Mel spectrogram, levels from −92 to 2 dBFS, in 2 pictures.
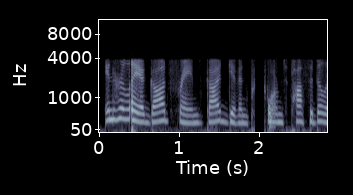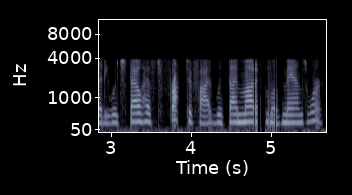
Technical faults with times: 0.38-0.45 packet loss on an ADPCM call
1.94-2.14 packet loss on an ADPCM call
4.79-5.07 packet loss on an ADPCM call

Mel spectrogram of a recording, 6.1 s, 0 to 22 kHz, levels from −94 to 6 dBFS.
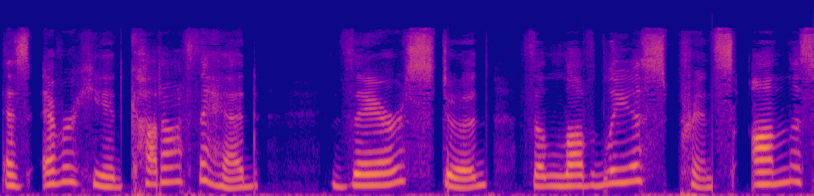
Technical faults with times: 1.40-1.43 overlap between stream segments
3.37-3.41 overlap between stream segments
4.38-4.42 overlap between stream segments
5.35-5.38 overlap between stream segments

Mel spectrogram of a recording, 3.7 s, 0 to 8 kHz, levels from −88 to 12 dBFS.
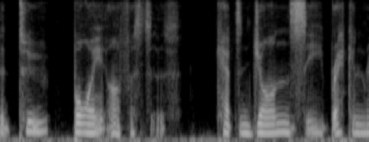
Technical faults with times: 0.78-1.47 repeated stalls (stutter)
2.65-3.57 jitter buffer slow-down

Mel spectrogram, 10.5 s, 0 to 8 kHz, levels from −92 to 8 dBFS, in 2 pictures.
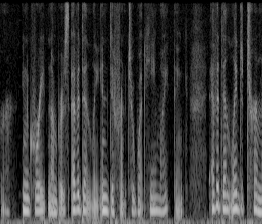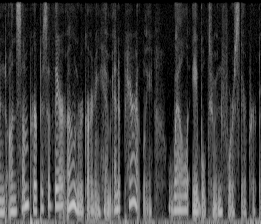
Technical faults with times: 0.38-0.47 burst of packet loss

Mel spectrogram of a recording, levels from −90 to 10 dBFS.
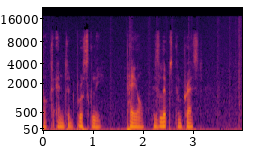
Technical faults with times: none

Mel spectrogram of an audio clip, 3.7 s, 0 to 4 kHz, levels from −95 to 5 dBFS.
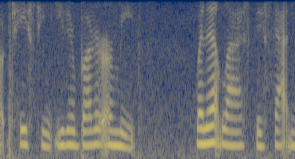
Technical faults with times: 1.73-2.45 comfort noise in place of the background

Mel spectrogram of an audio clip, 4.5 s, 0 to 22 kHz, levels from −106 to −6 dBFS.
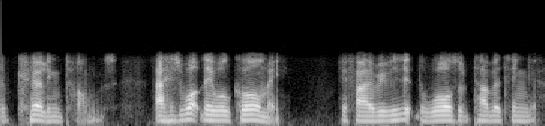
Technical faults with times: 0.00-4.55 Opus voice compression

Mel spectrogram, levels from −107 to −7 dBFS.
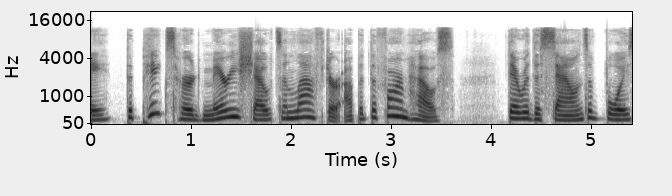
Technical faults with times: none

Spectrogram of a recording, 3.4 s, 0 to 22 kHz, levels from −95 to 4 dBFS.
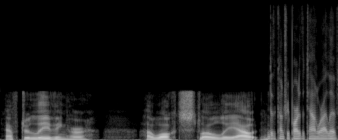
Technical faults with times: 2.67-3.39 wrong sample rate

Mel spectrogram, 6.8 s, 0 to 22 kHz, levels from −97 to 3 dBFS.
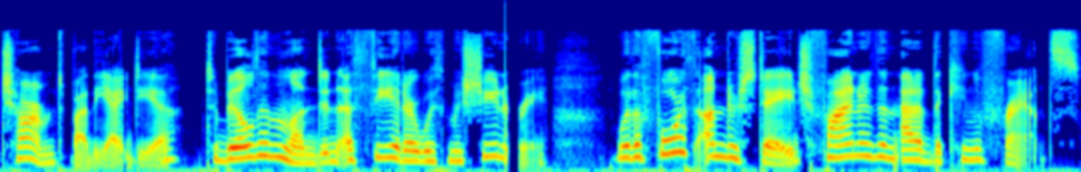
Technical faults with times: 0.75-0.79 damaged data in a compressed stream
3.15-3.24 damaged data in a compressed stream
5.58-5.63 damaged data in a compressed stream

